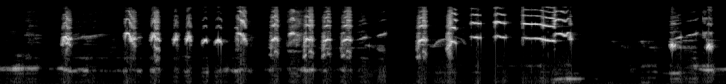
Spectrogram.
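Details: Oriental magpie-robin singing fast and full, tail spread, to provoke rival magpie-robins: a run of crisp repeated chips, then clear whistled phrases and downward slurs, with short pauses between bursts.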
